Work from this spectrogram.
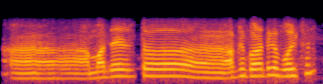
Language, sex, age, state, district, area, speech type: Bengali, male, 18-30, West Bengal, Murshidabad, urban, conversation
